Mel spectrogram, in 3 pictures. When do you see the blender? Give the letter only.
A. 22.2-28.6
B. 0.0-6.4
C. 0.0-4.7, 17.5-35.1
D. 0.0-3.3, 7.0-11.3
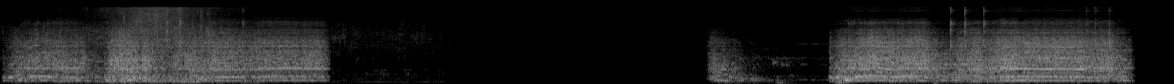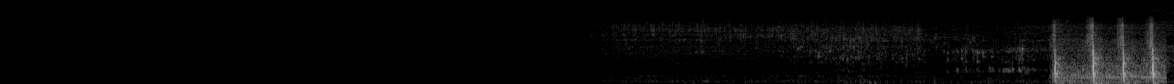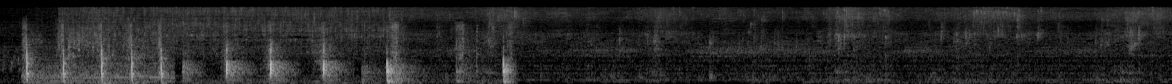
D.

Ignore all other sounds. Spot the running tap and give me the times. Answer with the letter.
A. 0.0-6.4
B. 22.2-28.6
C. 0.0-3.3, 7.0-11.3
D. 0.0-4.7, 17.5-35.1
D.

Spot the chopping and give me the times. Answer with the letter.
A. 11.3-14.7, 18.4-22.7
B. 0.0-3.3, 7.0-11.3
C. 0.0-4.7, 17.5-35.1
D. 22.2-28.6
D.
